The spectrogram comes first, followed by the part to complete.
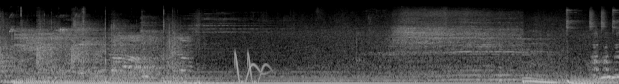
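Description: Edited background music with steady held low notes. About two and a half seconds in, a short warbling, looping sound effect plays over it.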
